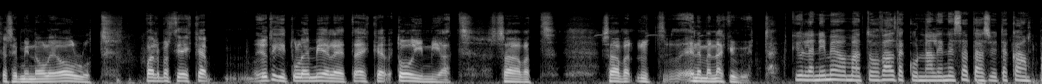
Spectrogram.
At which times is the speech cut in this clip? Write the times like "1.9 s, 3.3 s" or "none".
3.9 s, 7.8 s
